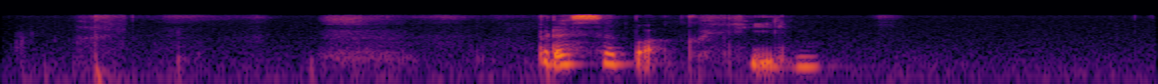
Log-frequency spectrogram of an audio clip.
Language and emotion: Russian, sad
